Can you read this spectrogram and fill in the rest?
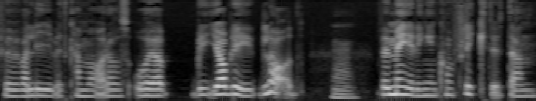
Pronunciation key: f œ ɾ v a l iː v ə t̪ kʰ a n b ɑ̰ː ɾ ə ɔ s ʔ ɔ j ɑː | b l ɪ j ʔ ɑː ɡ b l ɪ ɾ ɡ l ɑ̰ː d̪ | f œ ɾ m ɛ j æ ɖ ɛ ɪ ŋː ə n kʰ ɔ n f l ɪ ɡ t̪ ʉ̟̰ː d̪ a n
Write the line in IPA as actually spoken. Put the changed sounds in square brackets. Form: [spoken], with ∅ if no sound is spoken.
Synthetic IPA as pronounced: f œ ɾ v a l iː v ə t̪ kʰ a n [v] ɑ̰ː ɾ [a] ɔ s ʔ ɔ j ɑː | b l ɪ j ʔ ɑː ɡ b l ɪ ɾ ɡ l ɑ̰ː d̪ | f œ ɾ m ɛ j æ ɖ ɛ ɪ ŋː ə n kʰ ɔ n f l ɪ [k] t̪ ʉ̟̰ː [t̪] a n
